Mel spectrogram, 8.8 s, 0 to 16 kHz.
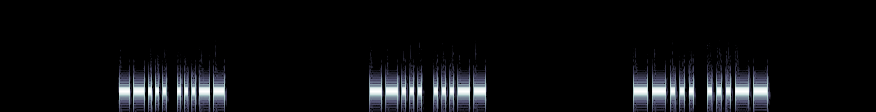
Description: Morse code, heard as a keyed tone, about 28 wpm, 690 Hz. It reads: 73 73 73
